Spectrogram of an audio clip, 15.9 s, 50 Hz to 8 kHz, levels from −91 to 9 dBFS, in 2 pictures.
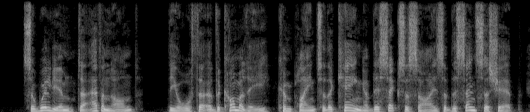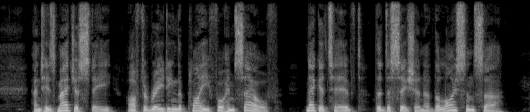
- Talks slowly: Yes, slow, 125 wpm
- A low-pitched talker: Yes, low, 115 Hz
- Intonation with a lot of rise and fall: Yes, wide, 6.7 semitones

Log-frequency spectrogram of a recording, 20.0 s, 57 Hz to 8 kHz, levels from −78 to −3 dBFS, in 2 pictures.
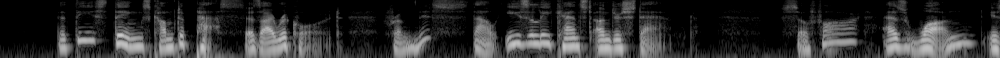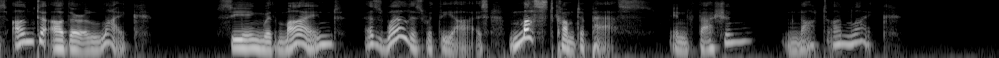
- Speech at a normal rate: No, slow, 120 wpm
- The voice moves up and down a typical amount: No, wide, 7.4 semitones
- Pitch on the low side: No, medium, 155 Hz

